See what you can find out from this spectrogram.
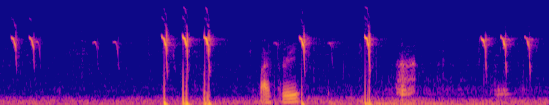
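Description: juvenile bird calling

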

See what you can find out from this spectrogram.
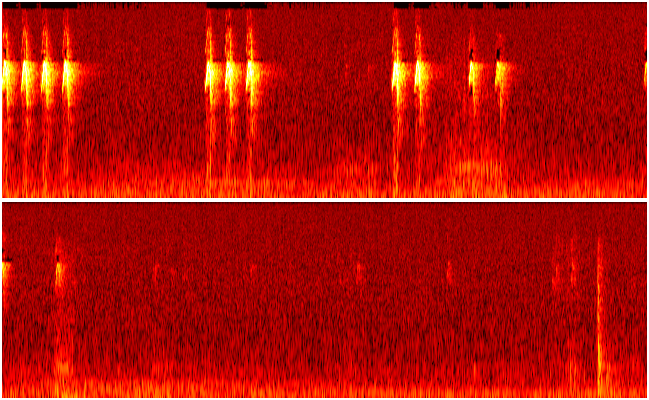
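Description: bird calling

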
